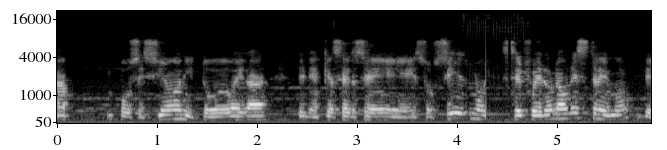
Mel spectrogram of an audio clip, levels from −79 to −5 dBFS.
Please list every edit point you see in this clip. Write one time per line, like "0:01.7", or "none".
0:04.3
